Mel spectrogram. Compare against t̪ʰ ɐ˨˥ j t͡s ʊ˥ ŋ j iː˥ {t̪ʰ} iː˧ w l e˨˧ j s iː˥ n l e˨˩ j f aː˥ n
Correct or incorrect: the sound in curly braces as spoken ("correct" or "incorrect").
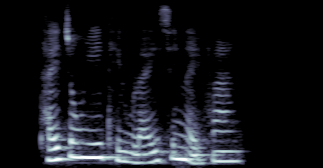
correct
